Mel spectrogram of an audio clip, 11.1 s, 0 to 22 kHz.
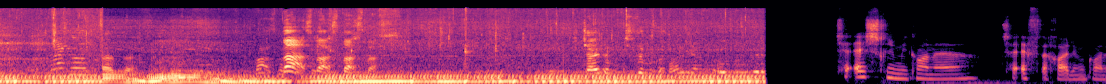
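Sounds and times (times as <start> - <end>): car engine idling: 0.0 - 7.7
voices nearby: 0.5 - 1.2, 5.7 - 7.7.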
